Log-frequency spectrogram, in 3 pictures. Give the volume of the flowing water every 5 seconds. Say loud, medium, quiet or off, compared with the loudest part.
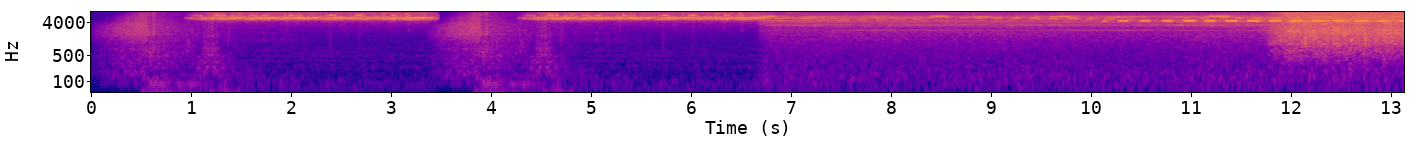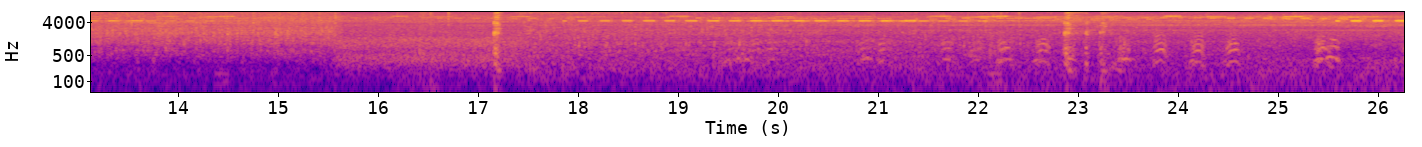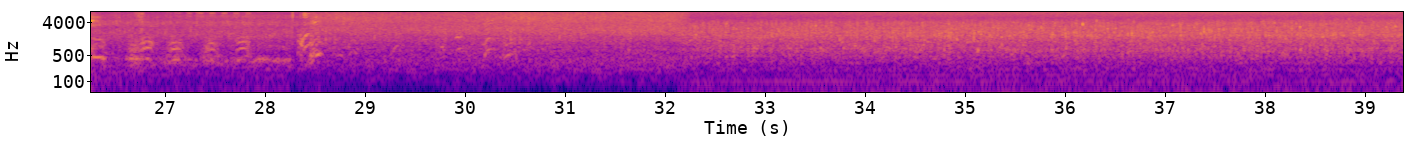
off, off, loud, loud, medium, medium, loud, loud.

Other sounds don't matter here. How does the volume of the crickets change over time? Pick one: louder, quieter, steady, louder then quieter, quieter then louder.
louder.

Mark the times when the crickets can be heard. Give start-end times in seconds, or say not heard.
0.1-26.4.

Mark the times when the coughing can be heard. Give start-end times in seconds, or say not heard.
16.3-17.2, 21.9-23.5.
